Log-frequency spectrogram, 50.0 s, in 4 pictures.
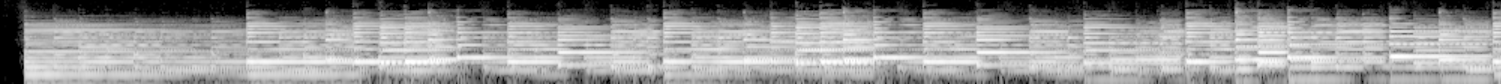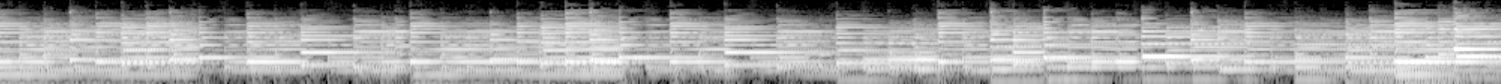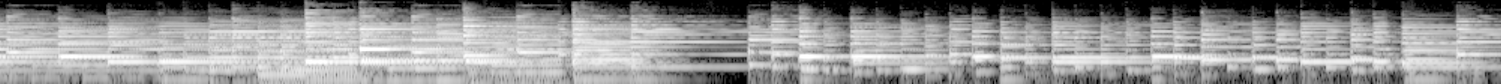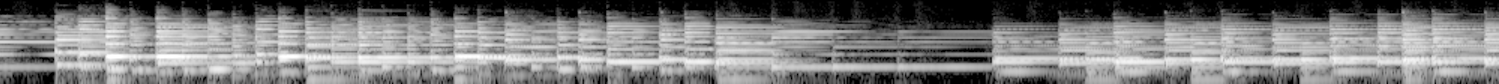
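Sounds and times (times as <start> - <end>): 
solo piano: 0.0 - 50.0.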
